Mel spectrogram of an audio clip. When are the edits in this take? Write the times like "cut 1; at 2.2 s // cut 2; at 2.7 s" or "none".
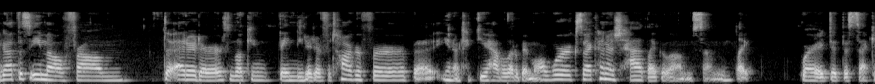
cut 1; at 1.4 s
